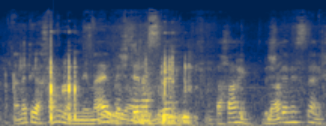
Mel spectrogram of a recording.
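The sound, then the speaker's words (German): Clinking and scraping of a metal pan and utensils as coffee beans are roasted in a kitchen, part of a traditional Ethiopian coffee ceremony. Quick metallic rattles continue under voices talking. “Sie röstet Kaffeebohnen.”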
